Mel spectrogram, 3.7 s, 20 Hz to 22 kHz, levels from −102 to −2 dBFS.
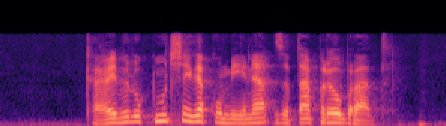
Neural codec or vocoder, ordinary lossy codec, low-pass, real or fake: codec, 24 kHz, 1 kbps, SNAC; none; 7.2 kHz; fake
